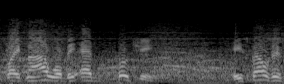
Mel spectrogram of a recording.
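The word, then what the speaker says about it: Bouchee: Coming up to the plate now will be Ed Bucci. He spells his name B-O-U-C-H-E-E. Edward Francis Boucher, or Bucci. I think the pronunciation for his name actually is Boucher.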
